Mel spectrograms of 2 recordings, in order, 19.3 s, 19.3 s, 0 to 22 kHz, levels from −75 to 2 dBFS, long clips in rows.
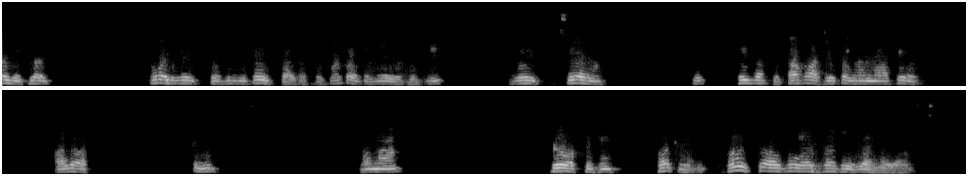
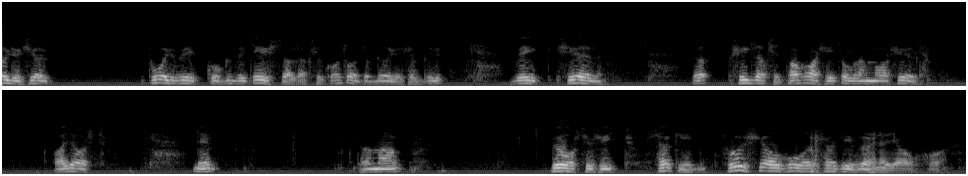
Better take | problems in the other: second | noise reduction (neural mask model Resemble Enhance denoiser)

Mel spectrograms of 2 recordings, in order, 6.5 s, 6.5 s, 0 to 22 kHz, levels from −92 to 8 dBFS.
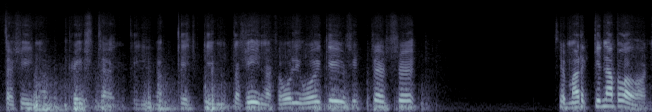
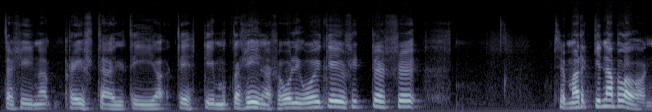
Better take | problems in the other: second | noise reduction (neural mask model RNNoise)

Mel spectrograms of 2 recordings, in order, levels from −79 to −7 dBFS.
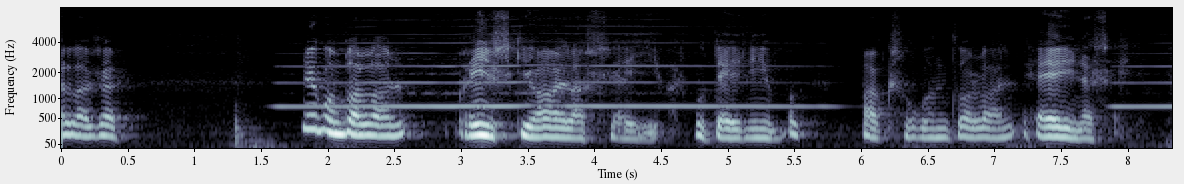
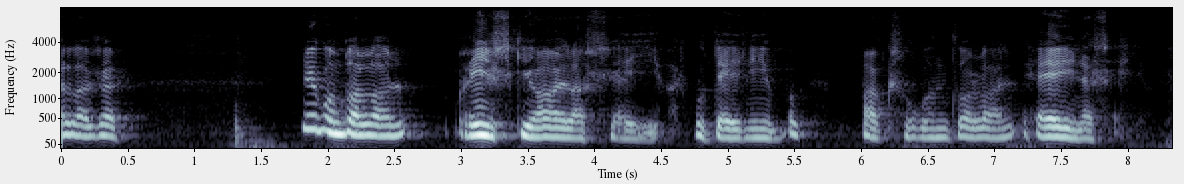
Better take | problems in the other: second | background sound (Wind instrument, woodwind instrument); 16 dB below the speech

